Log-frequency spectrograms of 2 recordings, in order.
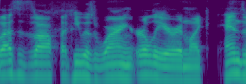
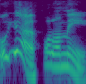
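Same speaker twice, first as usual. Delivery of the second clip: put-on Russian accent, pitched up, street hustler; 9 semitones higher than usual. Retelling how a dude in Tijuana answered him about Oakleys: Russian accent. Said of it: "have a Russian accent?".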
